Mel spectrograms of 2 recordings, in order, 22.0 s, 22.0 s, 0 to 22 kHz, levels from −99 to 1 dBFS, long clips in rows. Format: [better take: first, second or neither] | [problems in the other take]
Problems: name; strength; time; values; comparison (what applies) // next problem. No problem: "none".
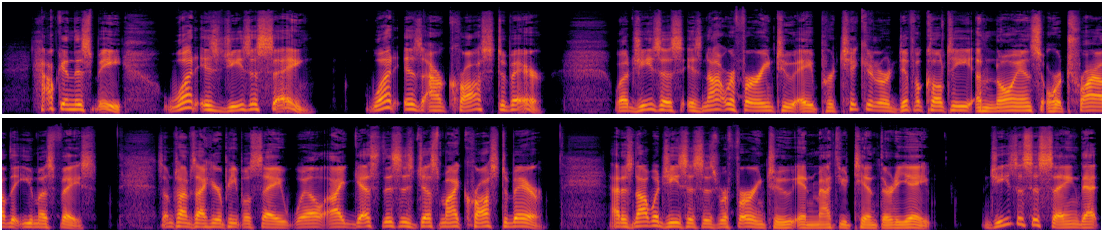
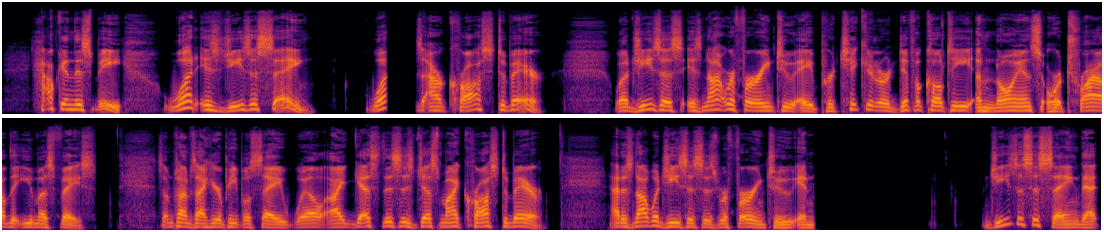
first | audio cutting out; at 4 s and at 19 s for 1 s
